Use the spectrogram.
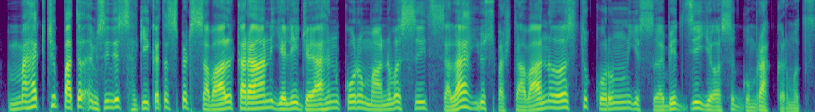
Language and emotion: Kashmiri, neutral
